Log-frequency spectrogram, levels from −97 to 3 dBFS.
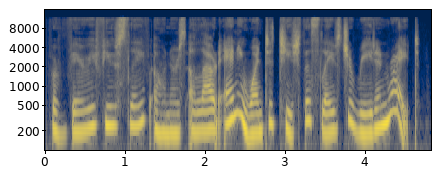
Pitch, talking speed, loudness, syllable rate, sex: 230 Hz, 185 wpm, -16 LUFS, 5.2 syllables/s, female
